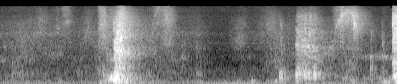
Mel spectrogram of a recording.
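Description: Bodies shift and thump on a padded mat.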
